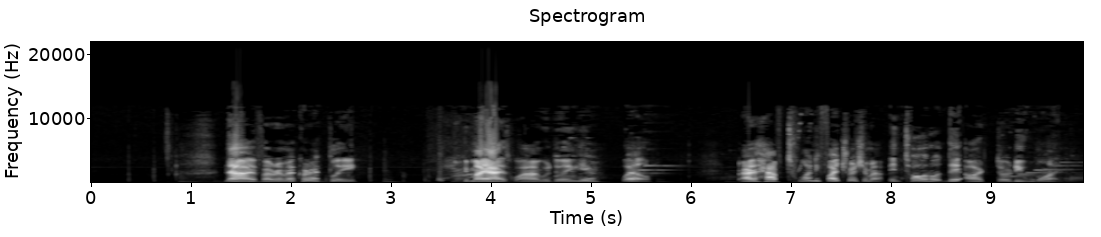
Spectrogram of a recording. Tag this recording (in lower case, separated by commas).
speech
